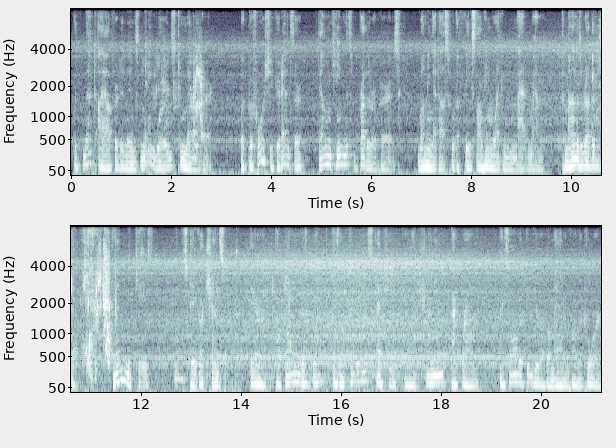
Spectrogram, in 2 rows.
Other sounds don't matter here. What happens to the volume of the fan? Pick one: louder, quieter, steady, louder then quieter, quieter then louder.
louder.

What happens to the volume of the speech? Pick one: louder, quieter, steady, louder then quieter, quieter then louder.
steady.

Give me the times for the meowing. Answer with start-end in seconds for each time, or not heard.
not heard.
